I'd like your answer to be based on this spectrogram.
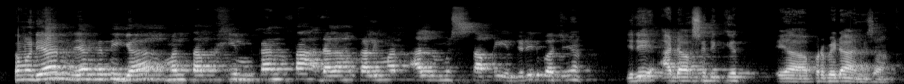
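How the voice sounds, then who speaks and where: A man teaches a recitation lesson at an unhurried, deliberate pace. He sounds out each syllable again and again so listeners can copy it. His voice carries a roomy echo from the hall. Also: sits high, darkish tone. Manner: demonstrates sounds slowly, repeats syllables. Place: hall at a hospital study gathering.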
